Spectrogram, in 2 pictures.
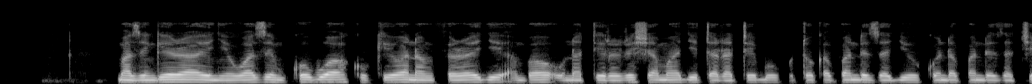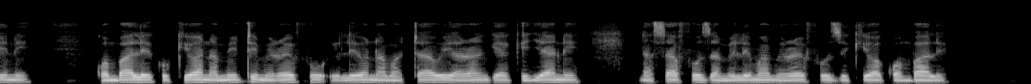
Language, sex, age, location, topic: Swahili, male, 25-35, Dar es Salaam, agriculture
